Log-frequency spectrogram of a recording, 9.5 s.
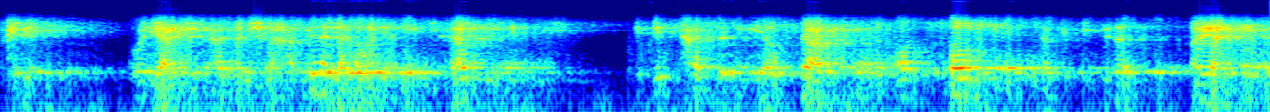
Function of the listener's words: listening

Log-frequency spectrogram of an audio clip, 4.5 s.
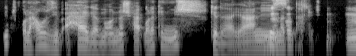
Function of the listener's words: taking over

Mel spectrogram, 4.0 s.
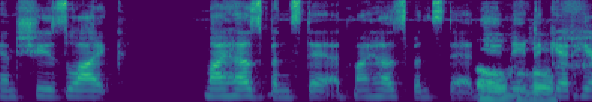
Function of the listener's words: listening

